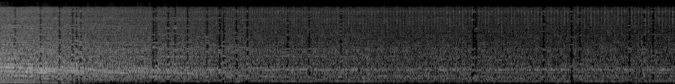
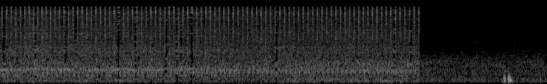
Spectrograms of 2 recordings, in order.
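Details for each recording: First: 2.0 petrol Mazda 6, which had a rough, erratic idle, stalling and poor fuel economy, starts after throttle body cleaning, flares briefly, then settles into a steady, even idle with no knocking. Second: Mazda 6 2.0 petrol idling erratically with high fuel use (17 MPG) and stalling at junctions: busy, hissy clatter with slightly uneven beat, before cleaning the dirty throttle body and MAF sensor; rough idle, cause suspected not confirmed.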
